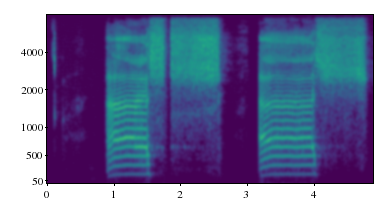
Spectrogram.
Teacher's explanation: it didn't stop the air nor did it stop the sound the sound continued to flow and the air continued to flow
